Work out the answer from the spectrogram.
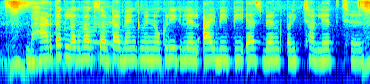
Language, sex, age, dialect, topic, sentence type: Maithili, female, 18-24, Bajjika, banking, statement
